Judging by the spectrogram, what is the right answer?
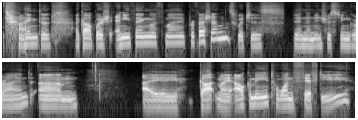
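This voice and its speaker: A man's voice: mid-range voice, gravelly, sharp tone, no room sound. A man on a gaming podcast panel, talking in a rambling, hesitant way about his week. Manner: rambling, hesitant with fillers and laughs. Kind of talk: casual gaming podcast chat.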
